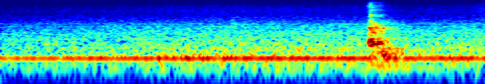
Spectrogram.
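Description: Steady low hum over an even hiss of background noise, growing slightly louder, with one short sharp sound just before the end.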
